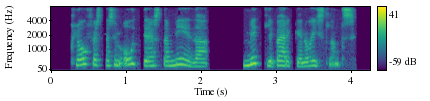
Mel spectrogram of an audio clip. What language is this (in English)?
Icelandic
